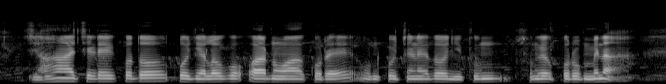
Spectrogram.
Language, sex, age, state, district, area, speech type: Santali, male, 45-60, West Bengal, Malda, rural, spontaneous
